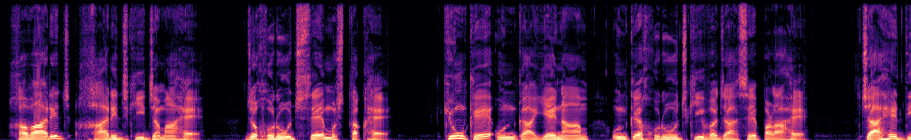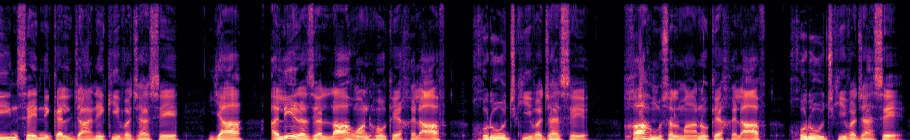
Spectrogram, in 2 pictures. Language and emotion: Urdu, neutral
